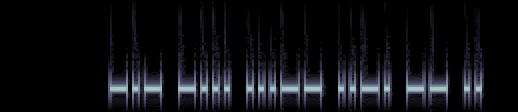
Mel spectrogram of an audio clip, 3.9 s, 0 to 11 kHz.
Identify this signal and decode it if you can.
Morse code, heard as a keyed tone, about 28 wpm, 700 Hz. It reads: KB3FMI
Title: USA Call Signs - 6 Characters - Repeated 2x - 28wpm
